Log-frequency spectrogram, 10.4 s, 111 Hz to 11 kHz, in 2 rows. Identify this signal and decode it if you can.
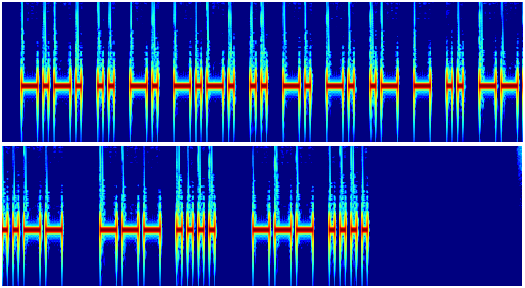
Morse code, heard as a keyed tone, about 22 wpm, 700 Hz. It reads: CINCINNATI, OH OH
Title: Practice QSO - Exchange 1 - Beginning - 22wpm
